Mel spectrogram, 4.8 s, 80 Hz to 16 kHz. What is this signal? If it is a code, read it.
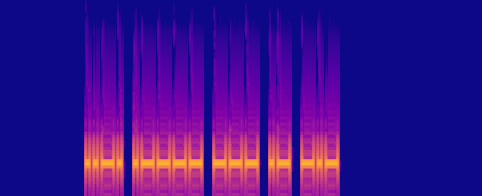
Morse code, heard as a keyed tone, about 30 wpm, 700 Hz. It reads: F1OAK
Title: DXCC-100 Call Signs - 5 Characters - Repeated 3x - 30wpm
